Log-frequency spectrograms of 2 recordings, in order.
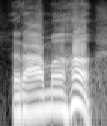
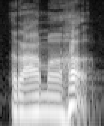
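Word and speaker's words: Ramaḥ: The pronunciation of visarga is H. Ramaha gacchati. Ramaha. R-A-M-A-H. Ramaha.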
